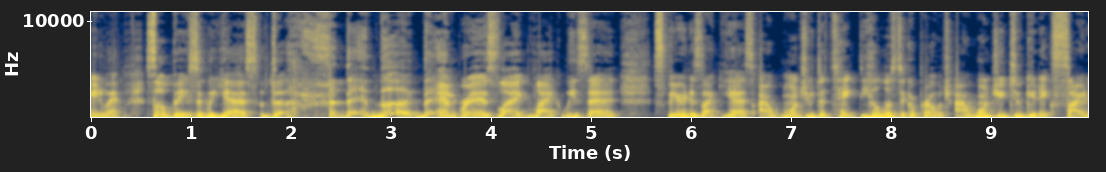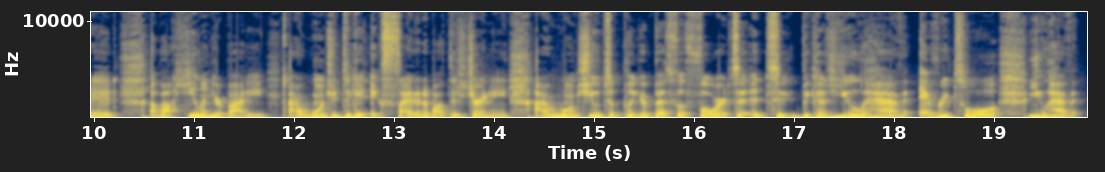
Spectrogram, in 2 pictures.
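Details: Adult woman who says she stutters at times, attributing it to her mind moving faster than her mouth; word repetitions heard; stuttering.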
